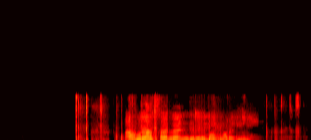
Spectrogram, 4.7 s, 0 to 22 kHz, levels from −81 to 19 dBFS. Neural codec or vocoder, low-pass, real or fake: codec, 16 kHz in and 24 kHz out, 0.6 kbps, FireRedTTS-2 codec; 7.2 kHz; fake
